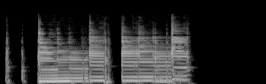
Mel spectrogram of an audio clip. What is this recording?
Recorded using a Gibson Les Paul with P90 pickups into Ableton with minor processing.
